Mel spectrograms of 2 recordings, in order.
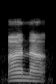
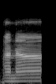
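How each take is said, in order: First: The final vowel is kept short. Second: The final vowel is drawn out long. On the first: The speaker calls it right. "अना पढ़ना" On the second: The speaker calls it wrong. "उसको अना नहीं पढ़ना"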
